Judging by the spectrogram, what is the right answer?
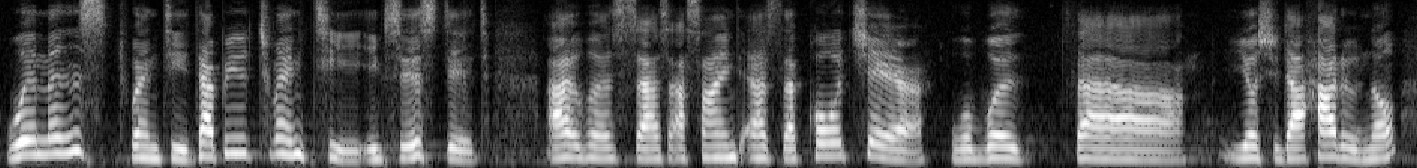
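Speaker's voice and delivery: ordinary talk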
